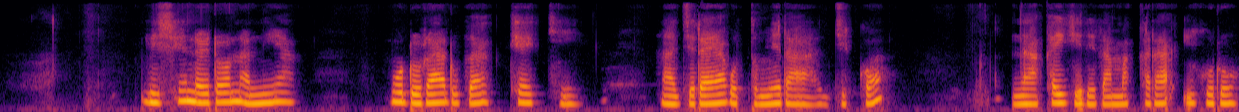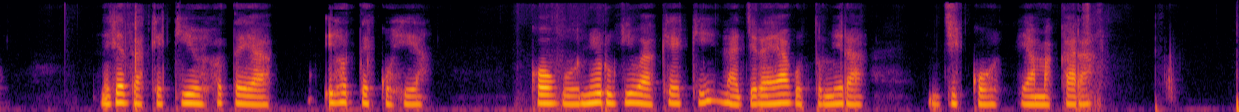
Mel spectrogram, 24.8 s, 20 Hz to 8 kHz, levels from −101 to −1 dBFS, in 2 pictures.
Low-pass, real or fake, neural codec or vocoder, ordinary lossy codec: 7.2 kHz; real; none; AAC, 32 kbps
